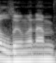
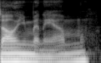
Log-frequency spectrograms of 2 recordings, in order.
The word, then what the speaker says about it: aluminium: There's also aluminum versus aluminium. Yeah. Yeah. That's just kind of weird because it's also spelled differently.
